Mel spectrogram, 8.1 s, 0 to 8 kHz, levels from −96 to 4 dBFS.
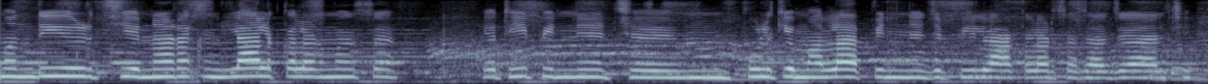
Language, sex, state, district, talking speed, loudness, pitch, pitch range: Maithili, female, Bihar, Saharsa, 150 wpm, -25 LUFS, 260 Hz, 240-270 Hz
